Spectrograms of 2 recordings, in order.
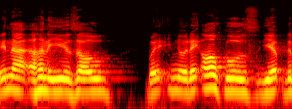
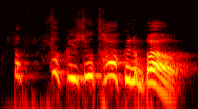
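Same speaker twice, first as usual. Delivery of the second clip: a much higher mock yell of a woman; imitating angry woman; 11 semitones higher than usual. Mimicking the woman who was yelling at him, much higher. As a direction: squeal it like she's losing it.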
